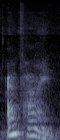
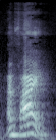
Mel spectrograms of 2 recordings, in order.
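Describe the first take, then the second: First: It sounds calm and smiling. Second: It sounds tense and a little aggressive.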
